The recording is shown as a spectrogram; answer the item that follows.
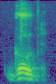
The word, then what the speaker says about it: goud: Many Creole speakers call gordes good, rhyming with the English word mood, good, mood.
